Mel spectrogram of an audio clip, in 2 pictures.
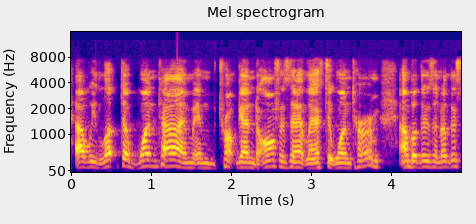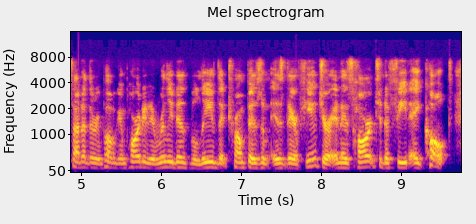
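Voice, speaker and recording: A man with a mid-pitched voice gives emphatic political commentary as a panelist. He speaks off the cuff and argues his case, over a slightly dull, lo-fi feed. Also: fairly quick, few pauses.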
